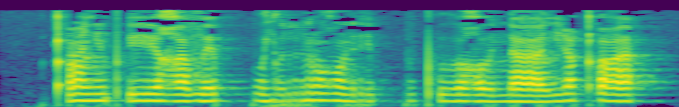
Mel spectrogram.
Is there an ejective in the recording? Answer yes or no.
yes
